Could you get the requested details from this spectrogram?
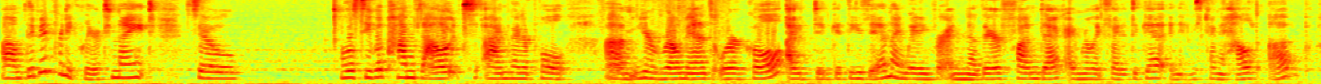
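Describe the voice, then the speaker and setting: Audible room echo and noticeable background noise surround a woman speaking with fairly even intonation. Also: medium pitch for a woman. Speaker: tarot reader. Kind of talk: tarot reading. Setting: home, on the sofa. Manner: fast; casual, chatty.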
